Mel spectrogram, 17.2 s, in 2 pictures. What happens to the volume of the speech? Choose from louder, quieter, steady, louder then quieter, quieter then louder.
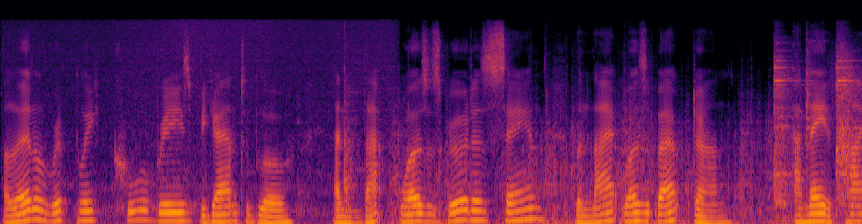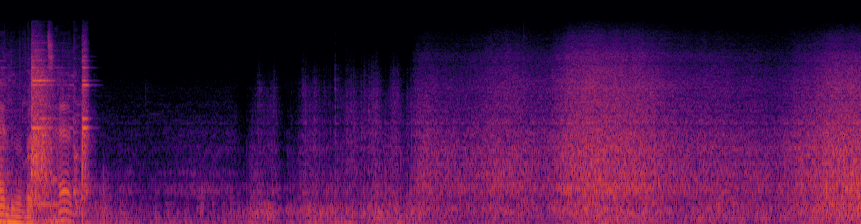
steady.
